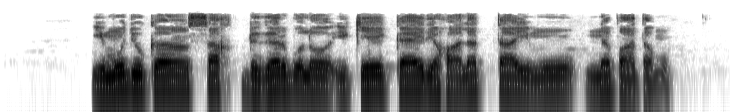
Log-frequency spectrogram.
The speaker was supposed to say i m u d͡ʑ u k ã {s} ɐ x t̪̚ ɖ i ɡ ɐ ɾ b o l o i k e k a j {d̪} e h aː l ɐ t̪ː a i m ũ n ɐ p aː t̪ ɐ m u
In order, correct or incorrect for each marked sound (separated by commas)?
correct, correct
